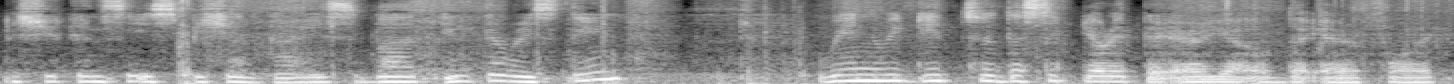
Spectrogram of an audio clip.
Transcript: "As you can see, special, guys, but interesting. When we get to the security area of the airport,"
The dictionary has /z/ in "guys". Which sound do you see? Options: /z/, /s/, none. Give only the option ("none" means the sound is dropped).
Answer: /s/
